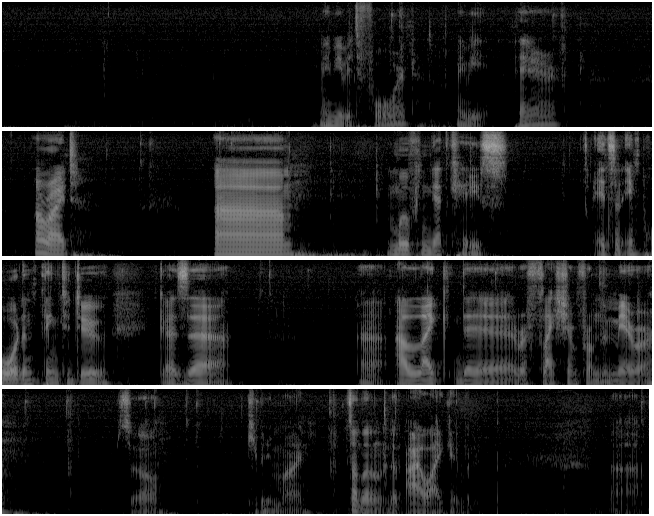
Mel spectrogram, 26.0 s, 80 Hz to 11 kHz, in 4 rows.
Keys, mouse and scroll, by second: 0.7 z, 3.5 shift+f, 4.4 shift+f, 5.6 right click, 5.8-7.4 drag, 7.4 middle click, 8.0-9.9 right drag, 9.9 click, 9.9 KP_7, 10.1 z, 10.5 middle click, 11.2 ctrl+KP_7, 12.9-14.6 middle drag, 13.8 z, 15.7-21.6 drag, 17.3 z, 21.0 right click, 21.7 middle click, 21.7-23.3 right drag, 22.1-23.9 drag, 22.1-23.3 middle drag, 23.5 KP_0, 23.9 z.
